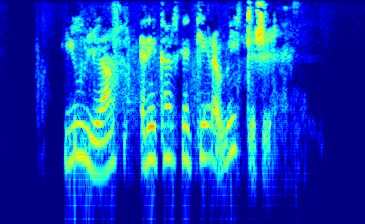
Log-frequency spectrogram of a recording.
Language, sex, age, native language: Icelandic, male, 12, Icelandic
